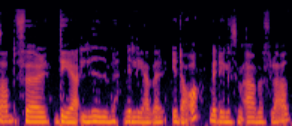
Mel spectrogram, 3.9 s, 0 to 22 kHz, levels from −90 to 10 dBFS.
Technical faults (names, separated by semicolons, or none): overdone noise removal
